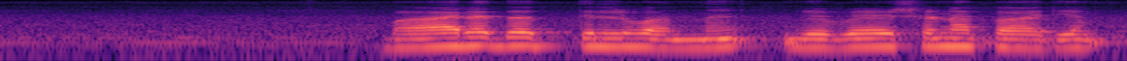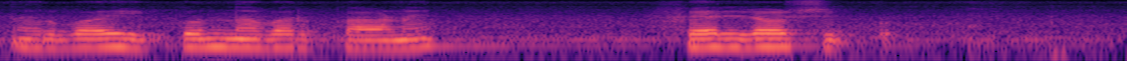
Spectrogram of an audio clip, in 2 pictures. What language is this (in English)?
Malayalam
